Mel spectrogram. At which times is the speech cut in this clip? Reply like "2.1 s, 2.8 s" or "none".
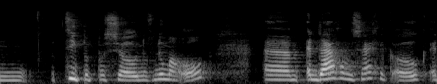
none

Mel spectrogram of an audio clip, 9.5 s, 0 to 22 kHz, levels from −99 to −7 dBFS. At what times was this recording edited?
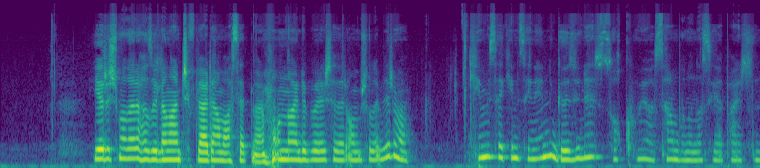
5.8 s

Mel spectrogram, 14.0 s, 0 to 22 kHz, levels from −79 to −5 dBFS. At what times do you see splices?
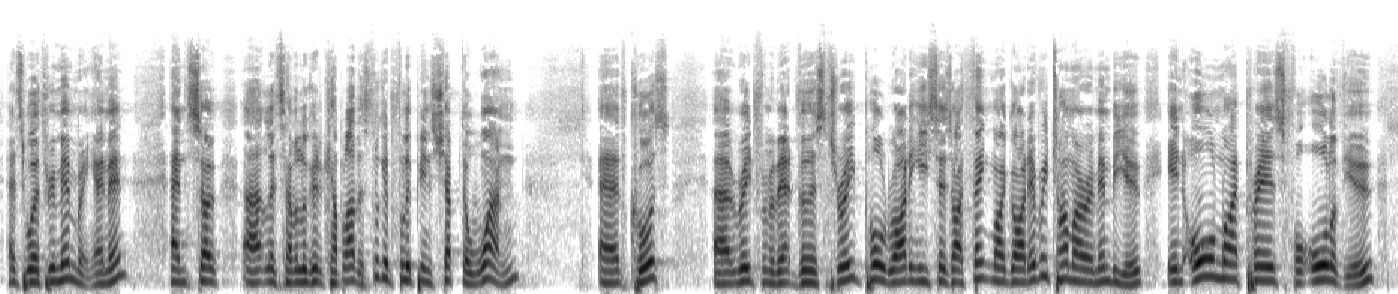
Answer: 6.2 s

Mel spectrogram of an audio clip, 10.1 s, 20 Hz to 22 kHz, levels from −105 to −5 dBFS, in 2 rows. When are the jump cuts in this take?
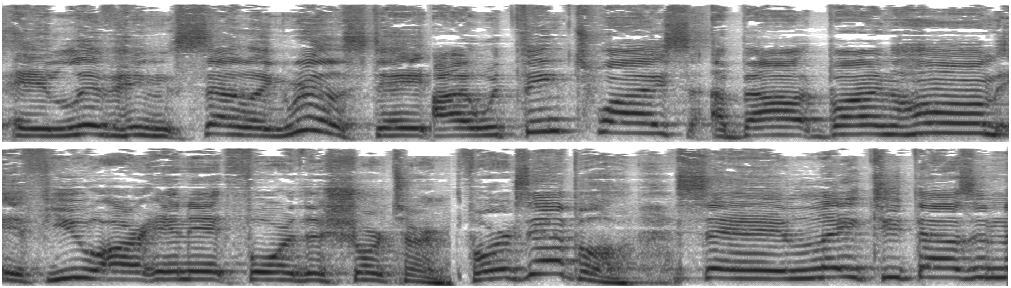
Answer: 7.3 s, 8.4 s

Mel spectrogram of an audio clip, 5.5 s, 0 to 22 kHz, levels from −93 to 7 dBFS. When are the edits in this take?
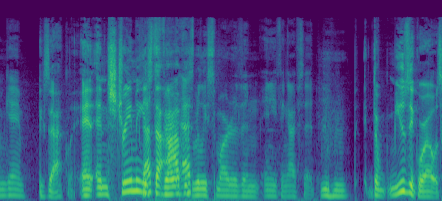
2.4 s, 4.0 s

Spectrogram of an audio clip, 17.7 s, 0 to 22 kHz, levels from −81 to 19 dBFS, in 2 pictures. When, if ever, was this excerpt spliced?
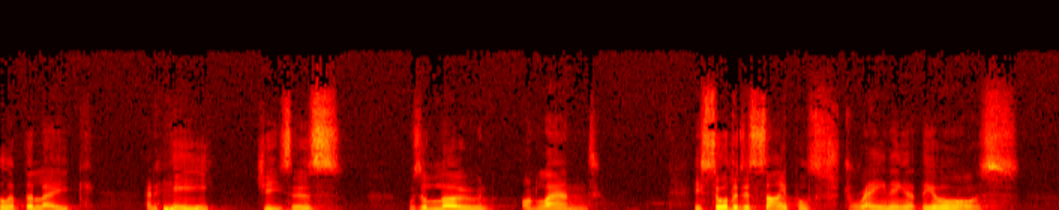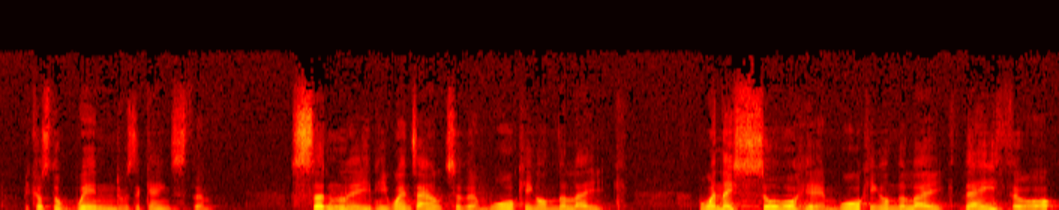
11.9 s, 14.5 s

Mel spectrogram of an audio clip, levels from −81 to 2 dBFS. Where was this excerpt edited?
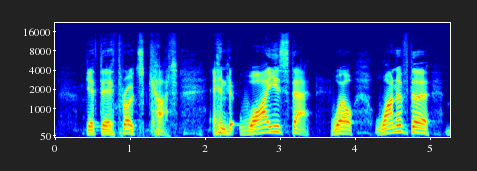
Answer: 3.7 s

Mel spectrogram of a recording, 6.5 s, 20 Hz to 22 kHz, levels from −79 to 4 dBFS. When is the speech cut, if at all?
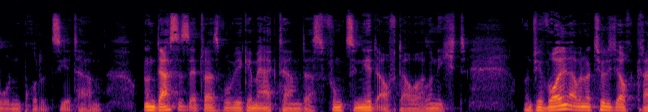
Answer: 4.2 s

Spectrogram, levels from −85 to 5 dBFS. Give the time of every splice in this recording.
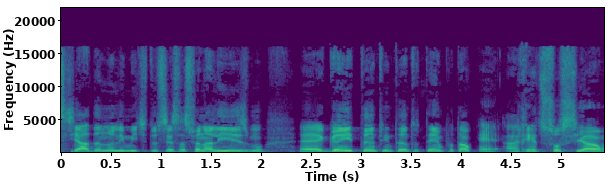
4.1 s

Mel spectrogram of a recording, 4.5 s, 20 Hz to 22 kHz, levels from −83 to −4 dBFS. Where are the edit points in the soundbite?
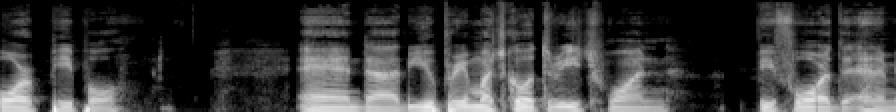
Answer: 2.0 s

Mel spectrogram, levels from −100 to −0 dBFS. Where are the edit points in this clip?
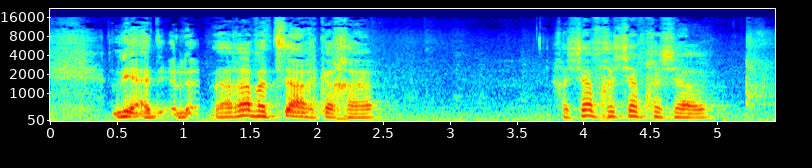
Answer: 1.1 s

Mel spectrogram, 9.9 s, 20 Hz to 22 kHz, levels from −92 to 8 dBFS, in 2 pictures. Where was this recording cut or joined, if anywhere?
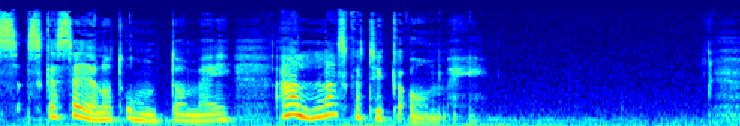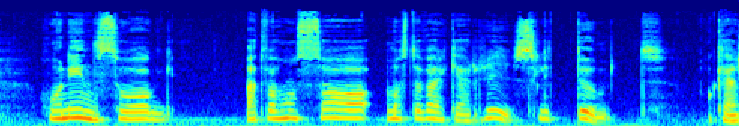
1.8 s

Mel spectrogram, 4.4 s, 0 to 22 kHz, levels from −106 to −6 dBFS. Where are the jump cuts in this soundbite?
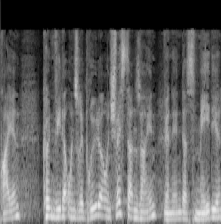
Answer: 3.3 s

